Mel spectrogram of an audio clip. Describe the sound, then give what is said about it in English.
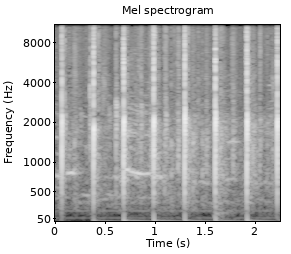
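Students applaud at a school gathering to thank their teachers and families. Eight sharp claps land in a steady, evenly spaced rhythm, each one crisp and distinct with little sound between them. “If I could just ask the students, if you could join me in a round of applause thanking your teachers and your families at this point.”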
